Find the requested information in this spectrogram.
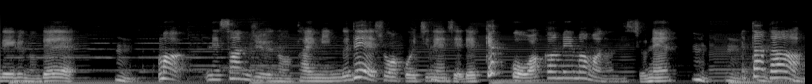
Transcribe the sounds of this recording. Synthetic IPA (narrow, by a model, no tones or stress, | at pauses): d̪e̞iɾɯ̟no̞d̪e̞ | ma | ne̞sãɲ̟d͡ʑɨːno̞t̪aimʲĩŋɡɯ̟d̪e̞ɕo̞ːɡakːo̞it͡ɕinẽ̞ɰ̃se̞ːd̪e̞ke̞kːo̞ːβakame̞mamanãnd̪e̞sɨjo̞ne̞ | d̪et̪ad̪a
